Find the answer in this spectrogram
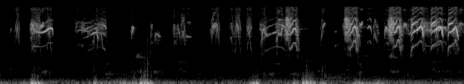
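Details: Crimson sunbird responding to another sunbird's song: scattered high squeaky phrases and short twittering bursts, growing into a denser trill toward the end, with low background knocks.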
